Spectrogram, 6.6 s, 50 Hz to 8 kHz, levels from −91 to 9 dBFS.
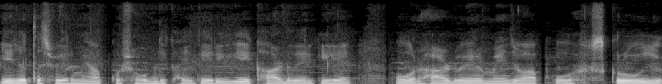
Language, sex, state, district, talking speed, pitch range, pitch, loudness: Hindi, male, Uttar Pradesh, Budaun, 190 wpm, 135-145 Hz, 140 Hz, -16 LUFS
